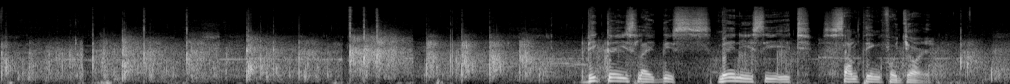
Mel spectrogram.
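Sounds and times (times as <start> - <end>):
celebratory gunfire: 0.0 - 6.2, 9.3 - 10.0
speech: 5.9 - 9.5.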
